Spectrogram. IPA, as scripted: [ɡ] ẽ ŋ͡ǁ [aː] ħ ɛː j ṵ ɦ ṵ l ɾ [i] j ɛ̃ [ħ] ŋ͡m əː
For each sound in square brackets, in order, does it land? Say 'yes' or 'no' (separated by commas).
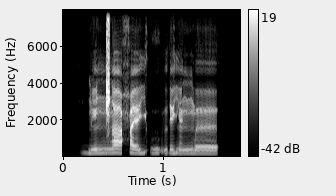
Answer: no, yes, no, no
